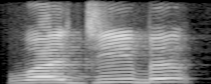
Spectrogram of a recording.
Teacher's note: جیم کو با سے ملاتے ہوئے قلقلہ کریں گے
